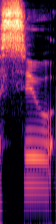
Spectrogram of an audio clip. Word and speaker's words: Sioux: So the Sioux are it's spelled S-I-O-U-X.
